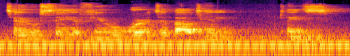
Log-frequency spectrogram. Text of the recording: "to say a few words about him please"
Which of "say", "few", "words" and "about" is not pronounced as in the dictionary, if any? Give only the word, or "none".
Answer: none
